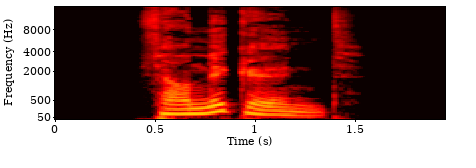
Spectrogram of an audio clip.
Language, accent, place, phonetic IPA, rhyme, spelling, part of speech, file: German, Germany, Berlin, [fɛɐ̯ˈnɪkl̩nt], -ɪkl̩nt, vernickelnd, verb, De-vernickelnd.ogg
- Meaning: present participle of vernickeln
